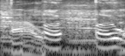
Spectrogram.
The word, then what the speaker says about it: Au: Or are we pronouncing that name as Au? A-U. Antares. Ow. Or ow.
